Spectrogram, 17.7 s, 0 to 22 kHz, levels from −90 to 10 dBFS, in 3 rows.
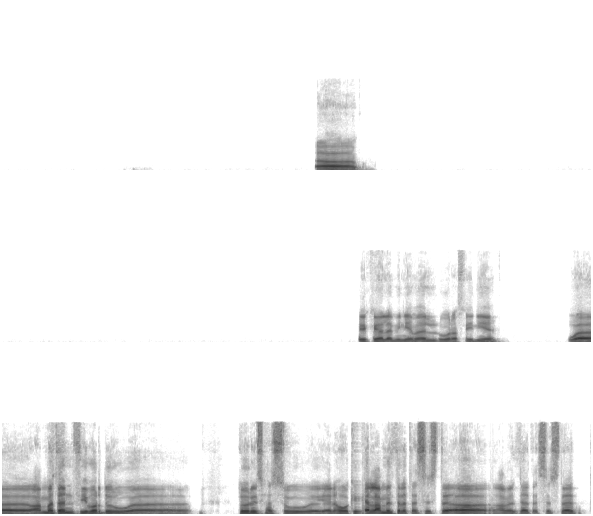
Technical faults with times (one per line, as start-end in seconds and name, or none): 15.31-15.39 burst of packet loss
15.39-15.43 short concealed packet loss
16.57-16.71 short concealed packet loss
